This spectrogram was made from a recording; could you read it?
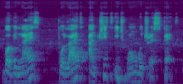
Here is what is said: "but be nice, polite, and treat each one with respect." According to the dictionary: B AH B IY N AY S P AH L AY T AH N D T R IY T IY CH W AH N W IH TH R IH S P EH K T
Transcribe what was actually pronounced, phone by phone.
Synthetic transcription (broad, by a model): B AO B IY N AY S P AH L AY T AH N T R IY T IY CH W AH N W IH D R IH S P EH K T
